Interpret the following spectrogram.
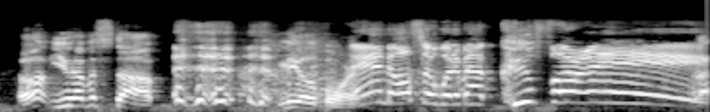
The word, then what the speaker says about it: Mille Bornes: Have you ever played Mille Bornes?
